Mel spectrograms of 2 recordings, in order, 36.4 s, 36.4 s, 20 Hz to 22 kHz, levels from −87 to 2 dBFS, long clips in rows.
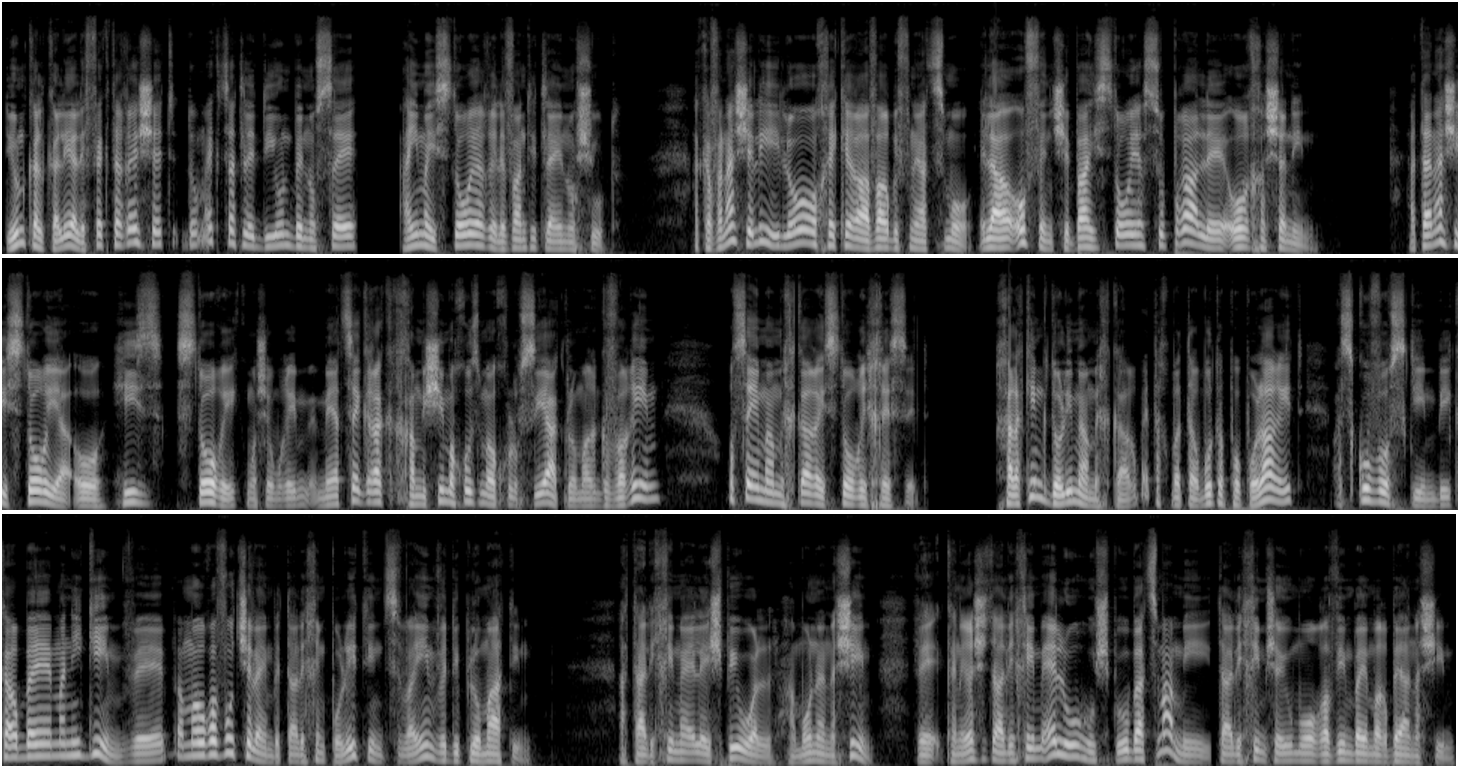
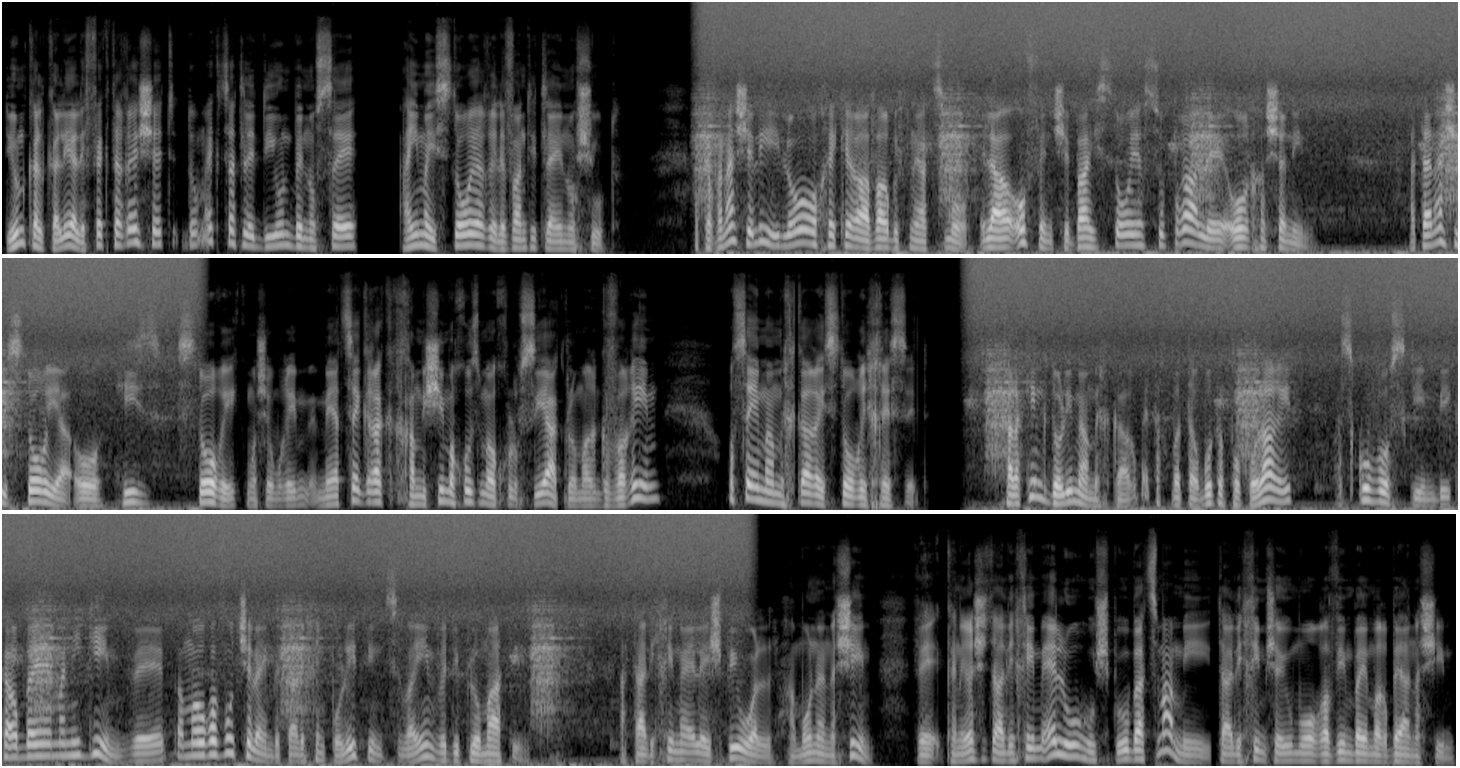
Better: first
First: none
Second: hiss; loud; from 6 to 14 s and from 20 to 31 s; as loud as the speech

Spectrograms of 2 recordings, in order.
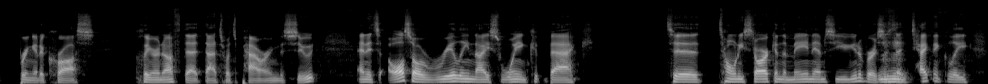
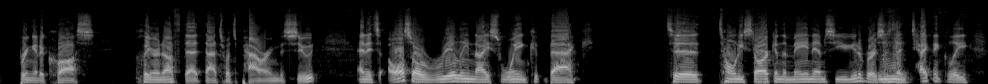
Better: first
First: none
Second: distortion; slight; 5% of the sound clipped

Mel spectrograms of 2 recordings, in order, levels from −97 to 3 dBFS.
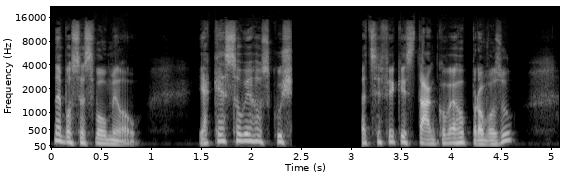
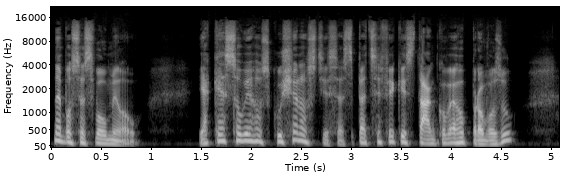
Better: second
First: audio cutting out; at 2.5 s for 0.5 s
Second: none

